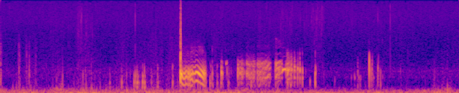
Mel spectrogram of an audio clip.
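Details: Digesting sounds from a woman's belly: gurgling, bubbling abdominal sounds with a longer squeaky rumble, typical of active digestion.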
